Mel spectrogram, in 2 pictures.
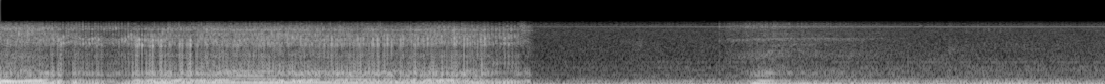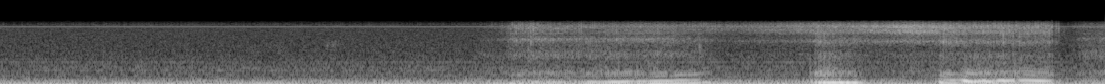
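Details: Sleeping pit bull guard dog snoring: loud, rough, rattling snores with quieter breathing between them.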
